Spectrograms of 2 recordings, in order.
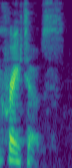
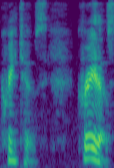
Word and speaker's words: Kratos: Neither can Kratos. Why did I say it like that? Kratos. Neither can Kratos.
